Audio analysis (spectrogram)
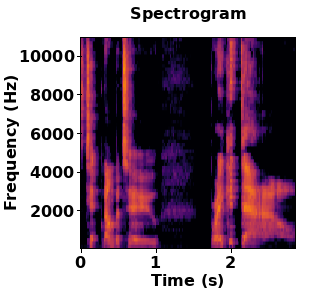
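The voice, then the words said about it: Imitates another person's voice. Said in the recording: “That was my Hammer Time impression.”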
